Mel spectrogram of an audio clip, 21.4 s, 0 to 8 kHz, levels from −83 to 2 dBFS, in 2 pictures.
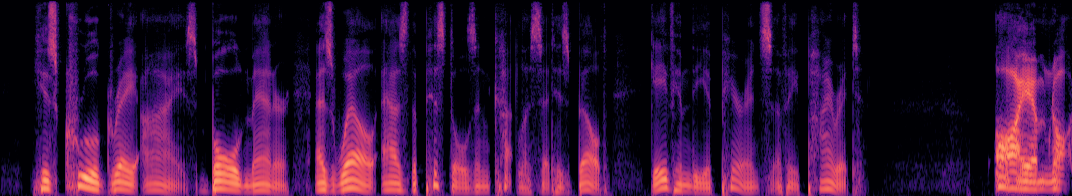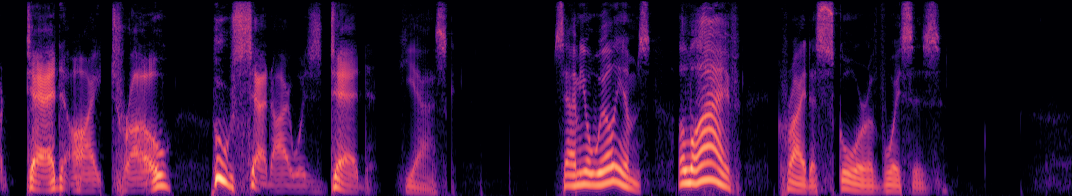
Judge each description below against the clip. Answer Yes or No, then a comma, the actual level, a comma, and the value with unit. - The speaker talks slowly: Yes, slow, 125 wpm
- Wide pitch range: Yes, wide, 7.7 semitones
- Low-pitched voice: Yes, very low, 95 Hz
